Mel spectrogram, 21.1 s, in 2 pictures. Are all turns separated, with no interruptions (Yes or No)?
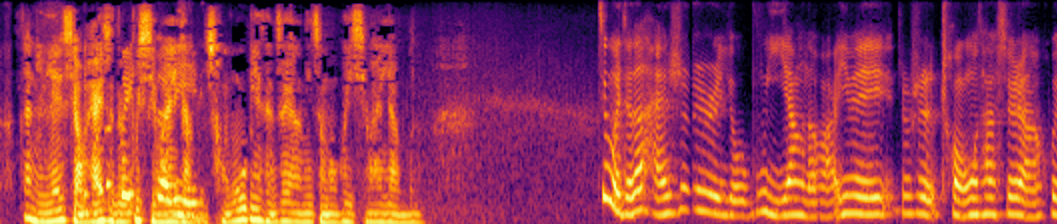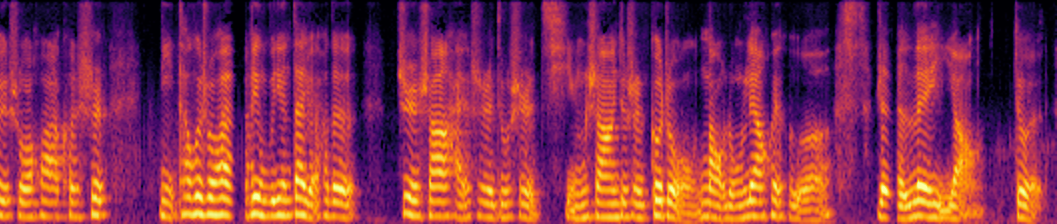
No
